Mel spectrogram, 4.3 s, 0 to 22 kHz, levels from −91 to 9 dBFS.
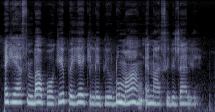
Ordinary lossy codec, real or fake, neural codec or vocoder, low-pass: none; real; none; none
